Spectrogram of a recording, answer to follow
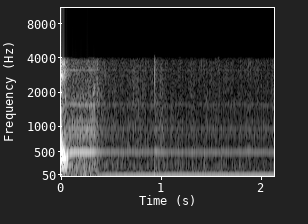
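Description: A steady electrical hum at one pitch over quiet background noise, with the end of a spoken word at the very start.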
